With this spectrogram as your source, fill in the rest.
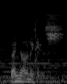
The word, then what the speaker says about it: Deinonychus: I'm sure I've got the actual pronunciation for it here. Where's the... Deinonychus is what it's known as.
